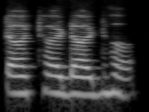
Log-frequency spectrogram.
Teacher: मूर्धन्य म्हणजे दाता आणि तालाच्या मधली जागा मूर्धन्य, तिथे टच करून जे उच्चार होतात जसं ट ठ ड ढ, ते मूर्धन्य.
